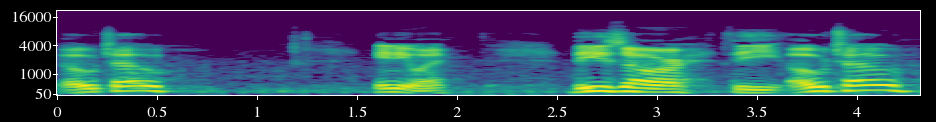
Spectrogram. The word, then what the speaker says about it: OHTO: I mispronounced it before I pronounced it as Oh - it's a hto apparently it's supposed to be Auto anyway these are the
